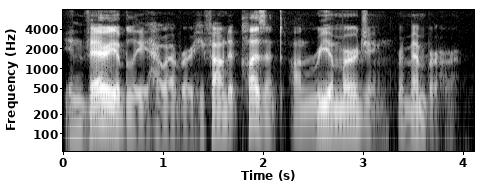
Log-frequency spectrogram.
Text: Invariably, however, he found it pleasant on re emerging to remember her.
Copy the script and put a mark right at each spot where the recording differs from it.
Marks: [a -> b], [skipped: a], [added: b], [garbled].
Invariably, however, he found it pleasant on re emerging [skipped: to] remember her.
